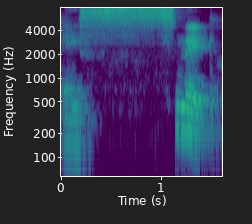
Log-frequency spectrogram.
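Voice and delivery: long drawn-out S on snake; hissed snake. Pretend. Reader introducing a snake, hissing the S. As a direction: stretch the first sound of snake into a hiss.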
